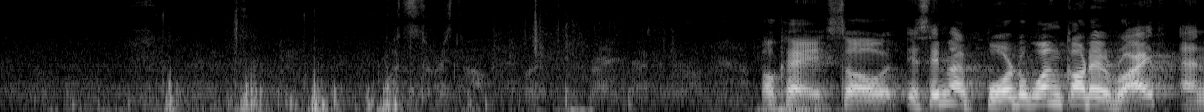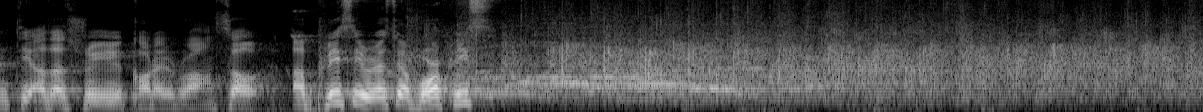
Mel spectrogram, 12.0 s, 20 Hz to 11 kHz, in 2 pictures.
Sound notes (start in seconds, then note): 1.5 whispers; 8.0 applause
